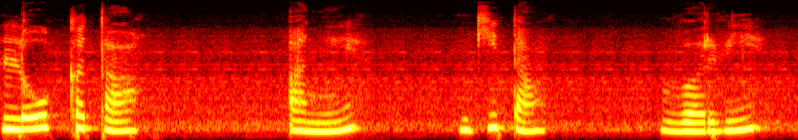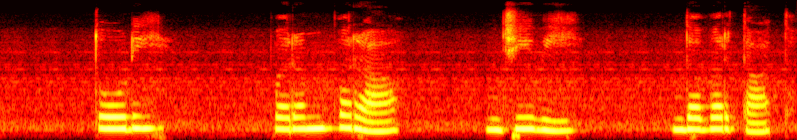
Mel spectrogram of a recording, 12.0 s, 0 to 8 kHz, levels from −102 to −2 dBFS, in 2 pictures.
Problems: constant background noise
